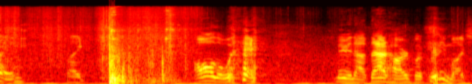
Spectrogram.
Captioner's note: laughs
